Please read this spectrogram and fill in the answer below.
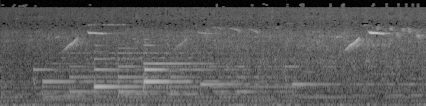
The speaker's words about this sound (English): Oh, and listen, can you hear the sound of the Sugarloaf Creek? That gentle ripple of the water.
